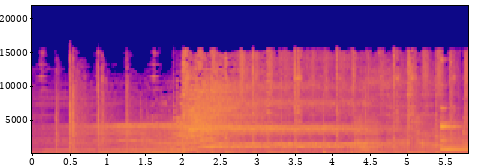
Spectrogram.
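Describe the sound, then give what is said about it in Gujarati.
Doorbell ringing during a havan ritual, a faint, tonal ding-dong chime with a few ringing notes that sit low in level and linger. “Doorbell વાગે છે કોઈ નથી કોઈ નથી”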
